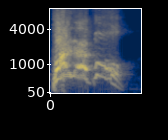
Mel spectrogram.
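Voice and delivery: high drawn-out yell of the word; shouted safe word; mock shout. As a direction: belt it out slowly like a chant.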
